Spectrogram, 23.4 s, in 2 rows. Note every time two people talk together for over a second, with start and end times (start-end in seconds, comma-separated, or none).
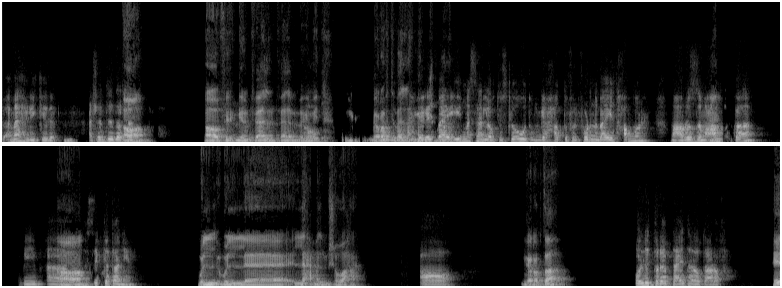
5.7-6.9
